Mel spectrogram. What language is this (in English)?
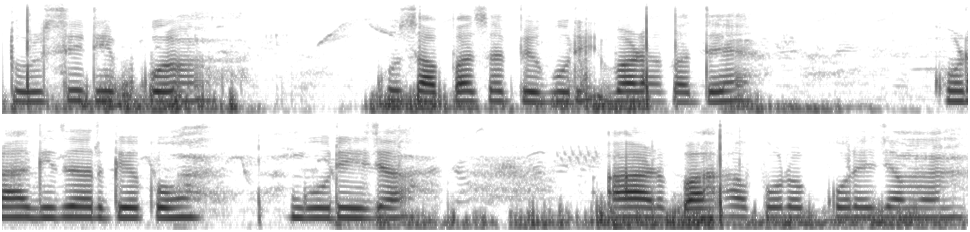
Santali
